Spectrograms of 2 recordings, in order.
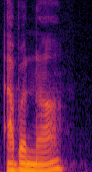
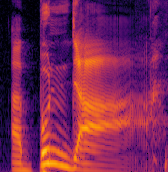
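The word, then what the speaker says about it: A'bunadh: Abuna. – Abunda. – Yeah, no, the D's towards the end.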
